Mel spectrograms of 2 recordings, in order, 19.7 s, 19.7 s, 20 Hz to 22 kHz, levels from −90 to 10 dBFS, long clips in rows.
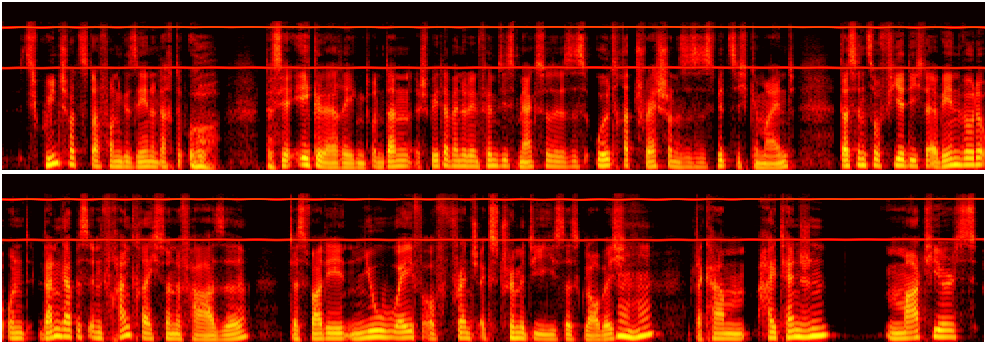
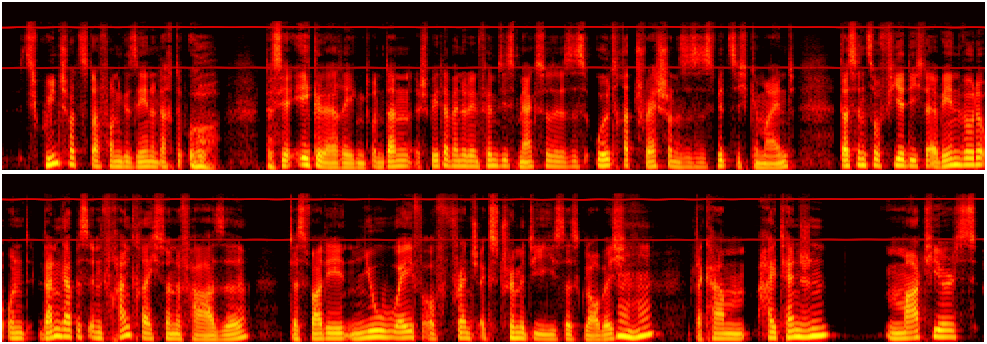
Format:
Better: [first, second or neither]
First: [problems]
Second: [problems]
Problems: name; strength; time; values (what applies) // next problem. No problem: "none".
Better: second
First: high-pitched whine; loud; throughout; 12 kHz, 9 dB below the speech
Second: high-pitched whine; faint; throughout; 12 kHz, 25 dB below the speech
